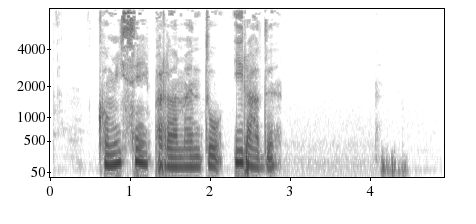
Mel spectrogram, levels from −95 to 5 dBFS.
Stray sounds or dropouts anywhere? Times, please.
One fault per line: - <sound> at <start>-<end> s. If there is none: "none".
none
